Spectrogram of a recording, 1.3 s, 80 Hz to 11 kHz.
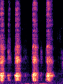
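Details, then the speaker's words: EMS instructor simulates quick, short panting breaths in rapid succession, too fast to fill the lungs, illustrating inadequate breathing above 30–40 breaths per minute: rapid shallow breathing (tachypnea). "the faster you're breathing the less likely it is that you're taking a full lung full of air"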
